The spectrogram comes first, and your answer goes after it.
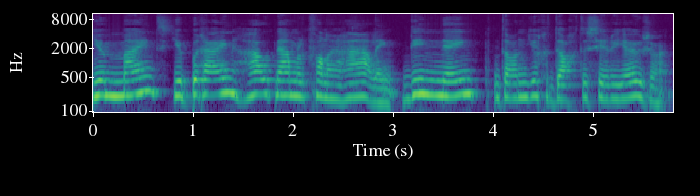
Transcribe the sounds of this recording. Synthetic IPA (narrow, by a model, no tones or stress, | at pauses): jəmɛjntjəbrɛjnɦawtnaːmələkfɔnɛrɦaːlɪŋdinejmtdɑnjəχədɑxtəseːriøɥzə̰ɹ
